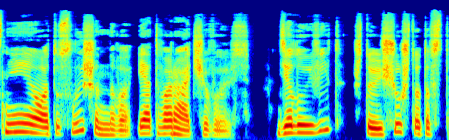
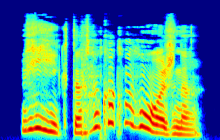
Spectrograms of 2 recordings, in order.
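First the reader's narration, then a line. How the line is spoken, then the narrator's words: Mock-indignant, playful girl. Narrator (Russian): Вроде и возмущенно, но как-то уж чересчур игриво произносит девушка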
